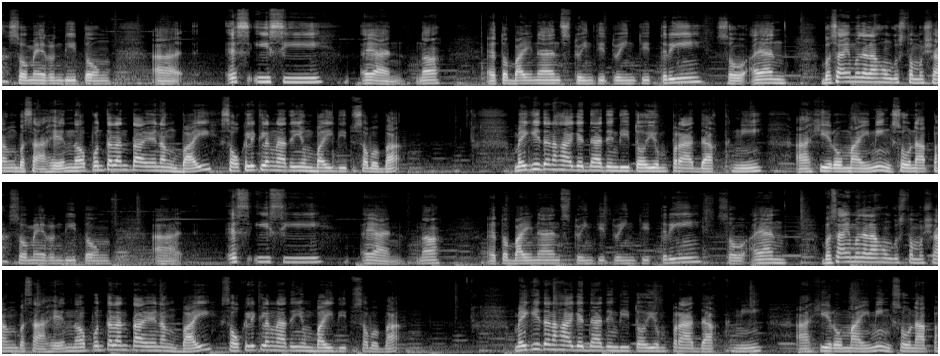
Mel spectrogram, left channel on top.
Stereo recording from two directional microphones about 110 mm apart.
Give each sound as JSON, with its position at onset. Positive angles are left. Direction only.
{"t": 0.0, "sound": "speech", "side_deg": 45}
{"t": 14.5, "sound": "speech", "side_deg": 45}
